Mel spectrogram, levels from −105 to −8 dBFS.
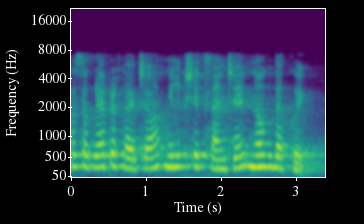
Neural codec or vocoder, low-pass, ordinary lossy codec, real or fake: vocoder, 44.1 kHz, 128 mel bands, Pupu-Vocoder; 7.2 kHz; Opus, 64 kbps; fake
